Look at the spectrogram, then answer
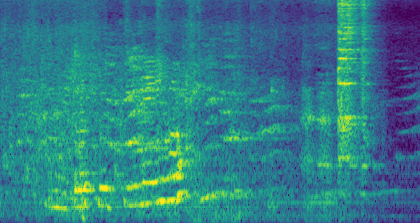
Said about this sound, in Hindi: आपने देखा कि श्रेया पूजा का बर्तन धो रही है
